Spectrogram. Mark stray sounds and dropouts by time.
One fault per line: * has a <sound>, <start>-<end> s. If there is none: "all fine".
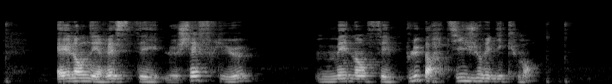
all fine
